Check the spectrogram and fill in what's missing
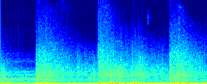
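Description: Ships firing on a frigate in Homeworld, three heavy cannon-like blasts at roughly one-second intervals, each a sharp crack over a continuous deep rumble.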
